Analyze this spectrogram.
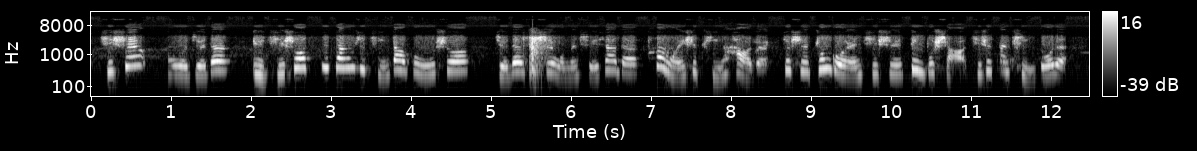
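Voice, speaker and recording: A woman speaks at a high pitch and a fairly slow pace. Her pitch swings very widely over noticeable background noise. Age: young. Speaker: university student. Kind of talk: interview. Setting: phone call.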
